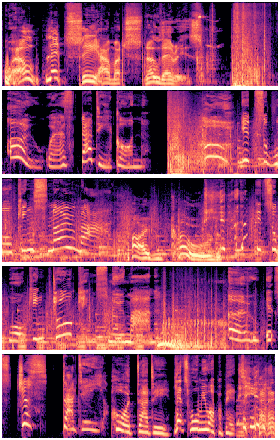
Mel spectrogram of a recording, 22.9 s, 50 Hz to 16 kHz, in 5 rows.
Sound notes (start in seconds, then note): 8.2 gasps; 12.4 laughs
